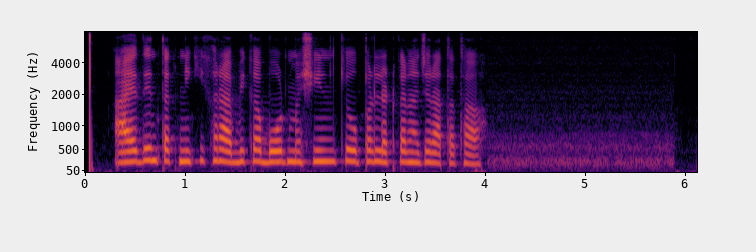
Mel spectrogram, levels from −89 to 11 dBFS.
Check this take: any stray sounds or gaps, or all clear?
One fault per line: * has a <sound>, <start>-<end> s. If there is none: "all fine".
all fine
